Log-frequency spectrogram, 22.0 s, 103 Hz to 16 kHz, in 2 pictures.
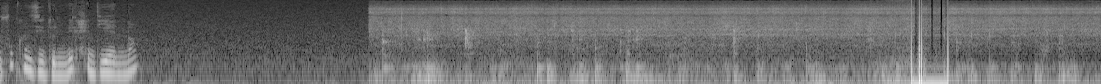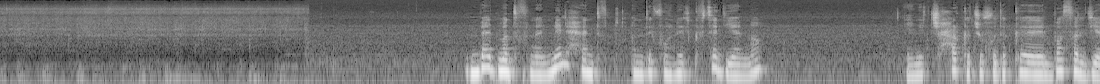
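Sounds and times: wooden spatula scraping: 3.7s - 14.1s
onions sizzling in a frying pan: 3.7s - 14.2s.

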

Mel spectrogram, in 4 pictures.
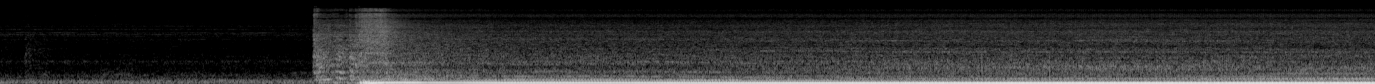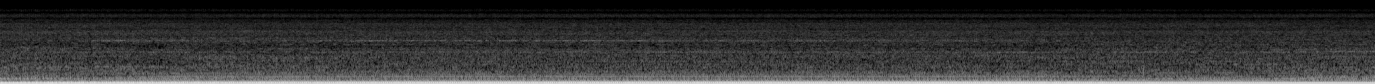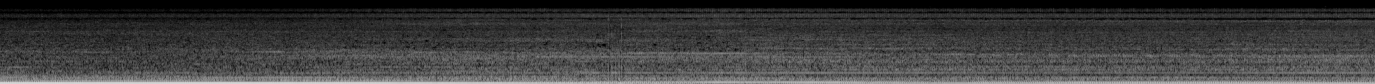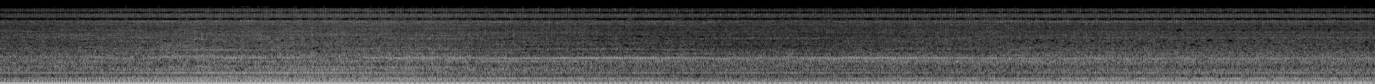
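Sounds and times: car engine idling: 0.0s - 55.0s
car engine cranking: 3.2s - 4.1s.

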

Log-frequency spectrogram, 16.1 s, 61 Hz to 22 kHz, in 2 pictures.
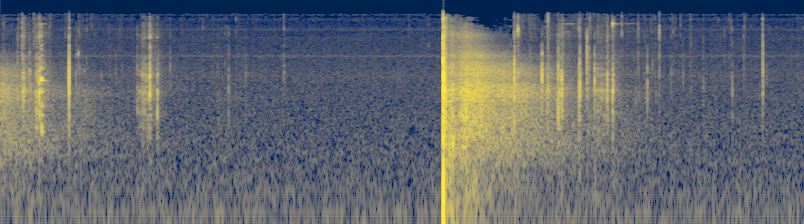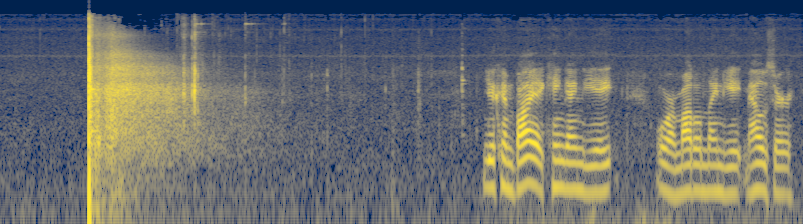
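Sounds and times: rifle shots echoing: 0.0s - 0.8s, 4.4s - 6.2s, 8.9s - 10.6s.

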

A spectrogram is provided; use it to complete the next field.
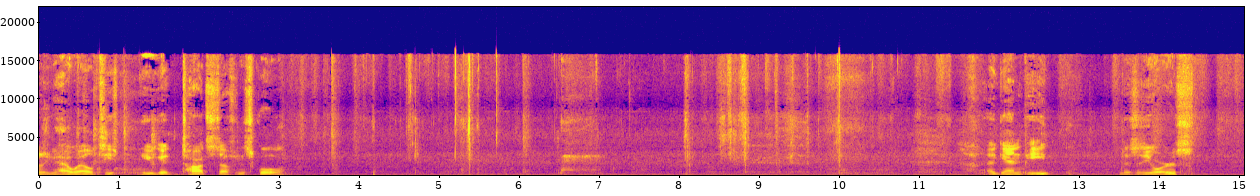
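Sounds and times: steady low hum: 0.0s - 15.0s
paper banknotes rustling: 3.2s - 5.9s, 8.0s - 11.2s.

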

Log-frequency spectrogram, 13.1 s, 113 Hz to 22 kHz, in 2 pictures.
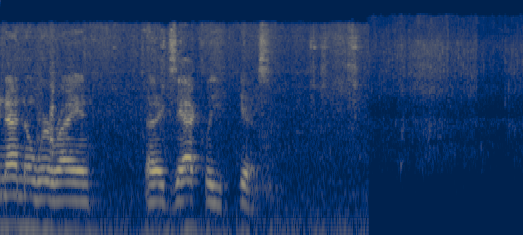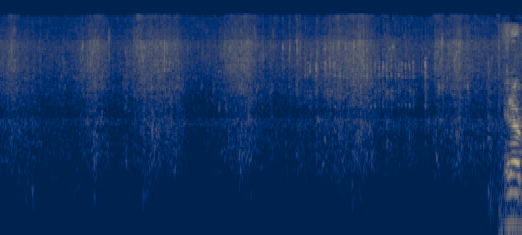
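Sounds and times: small waves lapping on rocks: 4.6s - 12.8s.

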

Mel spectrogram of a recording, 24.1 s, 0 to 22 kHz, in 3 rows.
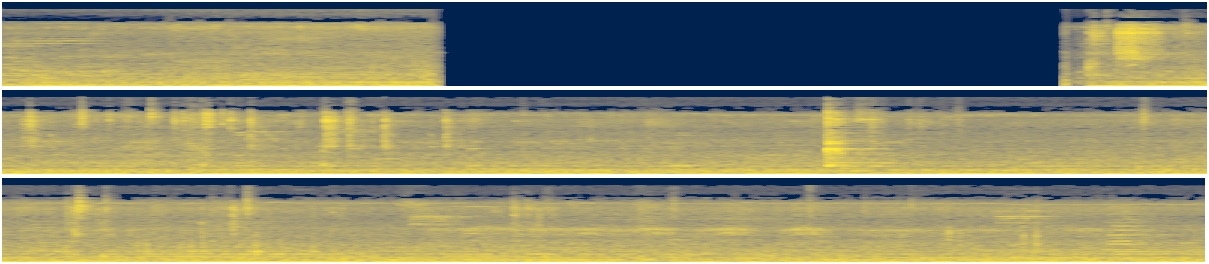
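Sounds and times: utensils knocking metal pressure cooker: 7.2s - 11.6s, 13.5s - 14.2s
low steady hum: 7.2s - 24.0s.

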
